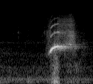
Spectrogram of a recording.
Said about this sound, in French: Moi aussi, je savais siffler pour les moutons. Vous voulez que je siffle encore? Comment vous siffliez? Parce qu'il y a plusieurs façons de siffler.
